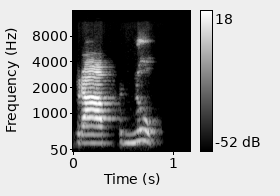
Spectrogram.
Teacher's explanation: After pra, we have half pa and then short nu.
